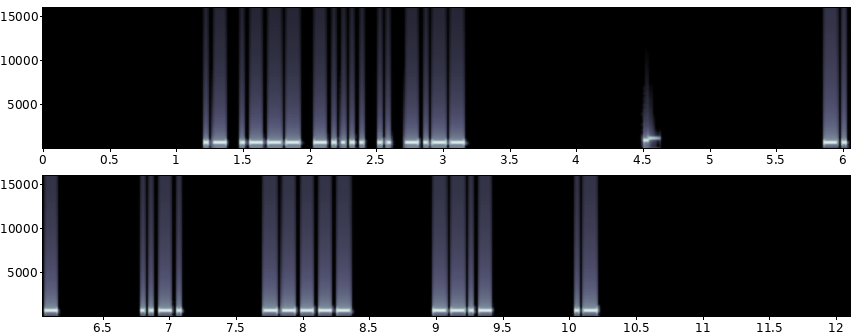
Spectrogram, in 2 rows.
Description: Morse code, heard as a keyed tone, about 36 wpm, spaced as for 18 wpm, 700 Hz. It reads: AJ6IY KF0QA
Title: USA Call Signs - 6x Character Spacing - 35wpm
